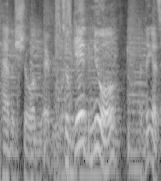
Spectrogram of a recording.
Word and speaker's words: Newell: and have it show up everywhere so gabe newell i think that's how you say his name newell n-e-w-e-l-l who is the boss over at val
